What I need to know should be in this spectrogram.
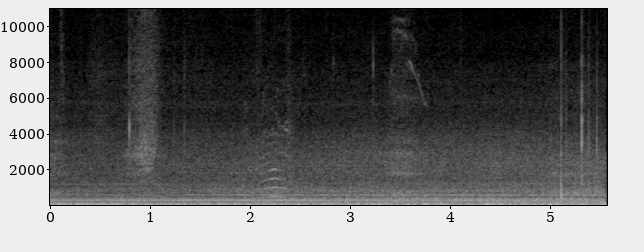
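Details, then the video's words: Cat named Sunding, outdoors near a truck, making strange sounds because it is happy after eating; a short, faint rising meow or chirp near the middle, over a steady low engine rumble, with a person talking to the cat. "밥먹고 기분좋아서 이상한 소리내는 고양이 순딩"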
